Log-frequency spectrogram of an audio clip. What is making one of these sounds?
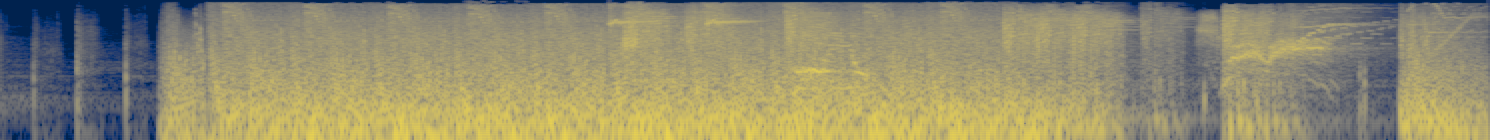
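A magic energy blast roars loudly and steadily.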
